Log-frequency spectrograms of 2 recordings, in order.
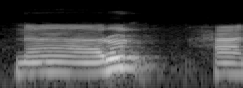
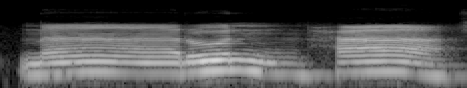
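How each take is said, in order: First: The sound is cut off abruptly before 'ha'. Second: The sound flows smoothly and clearly into 'ha'. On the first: The speaker calls it wrong. "jangan disentak ... jangan seperti itu" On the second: The speaker calls it right. "yang betul narun ha"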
